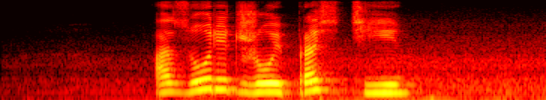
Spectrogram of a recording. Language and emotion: Russian, neutral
